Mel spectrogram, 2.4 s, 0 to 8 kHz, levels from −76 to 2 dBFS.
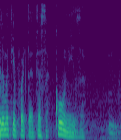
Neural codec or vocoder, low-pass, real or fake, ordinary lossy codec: none; 7.2 kHz; real; none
